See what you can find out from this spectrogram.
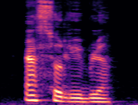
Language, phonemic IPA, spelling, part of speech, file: French, /ɛ̃.sɔ.lybl/, insoluble, adjective, LL-Q150 (fra)-insoluble.wav
- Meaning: insoluble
